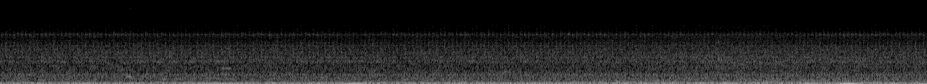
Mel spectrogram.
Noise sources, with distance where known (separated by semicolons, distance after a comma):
large-sounding engine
